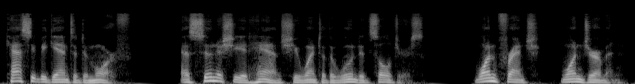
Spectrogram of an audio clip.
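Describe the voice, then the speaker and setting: A man reads a dramatic first-person story as an audiobook narrator. His voice sits fairly low and has a husky grain. The sound is very dry, with no room around it. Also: expressive, moderate pace, darkish tone, no echo.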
